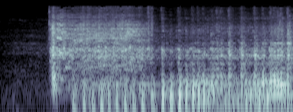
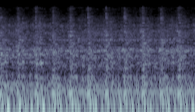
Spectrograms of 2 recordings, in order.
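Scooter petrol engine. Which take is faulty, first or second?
first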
